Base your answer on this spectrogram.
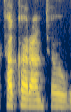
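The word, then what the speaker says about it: Tkaronto: I'm joining you here from Toronto, Ontario, Canada, or Tokoronto, which is how you say it in the Mohawk language.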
